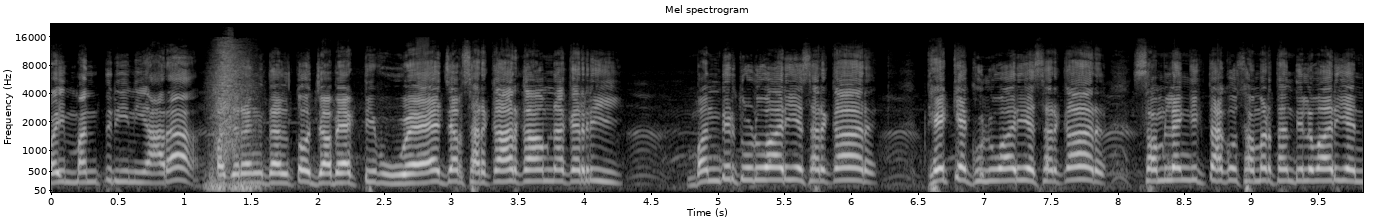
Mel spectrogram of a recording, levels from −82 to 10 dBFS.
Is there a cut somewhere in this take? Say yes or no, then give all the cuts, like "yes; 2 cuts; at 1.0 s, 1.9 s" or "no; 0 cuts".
yes; 1 cut; at 1.2 s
